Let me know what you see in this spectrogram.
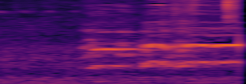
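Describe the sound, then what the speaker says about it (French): A rooster crows faintly in the distance, rising over a rumbling, noisy background for about a second, with no talk. "Comme le cocorico là."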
